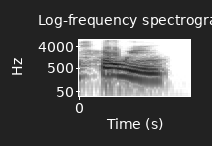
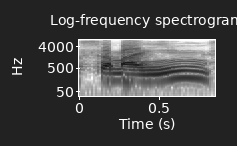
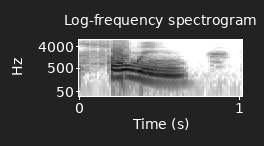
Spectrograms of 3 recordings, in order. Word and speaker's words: Samhain: Os praticantes aqui no Brasil, os wicanos, falam Sowin. A pronúncia celta é Sowin, tá? O, o pessoal aqui no Brasil fala Samain,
